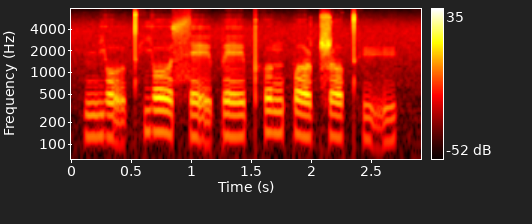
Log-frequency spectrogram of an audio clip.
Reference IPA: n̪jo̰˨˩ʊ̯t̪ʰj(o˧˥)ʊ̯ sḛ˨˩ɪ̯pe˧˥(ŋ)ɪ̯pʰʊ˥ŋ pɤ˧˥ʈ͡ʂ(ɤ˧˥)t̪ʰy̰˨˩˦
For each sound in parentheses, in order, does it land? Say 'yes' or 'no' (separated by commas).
no, no, yes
